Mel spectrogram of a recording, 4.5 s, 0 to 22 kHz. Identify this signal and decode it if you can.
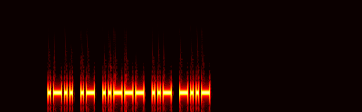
Morse code, heard as a keyed tone, about 36 wpm, 700 Hz. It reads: LA2UX
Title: DXCC-100 Call Signs - 5 Characters - 35wpm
